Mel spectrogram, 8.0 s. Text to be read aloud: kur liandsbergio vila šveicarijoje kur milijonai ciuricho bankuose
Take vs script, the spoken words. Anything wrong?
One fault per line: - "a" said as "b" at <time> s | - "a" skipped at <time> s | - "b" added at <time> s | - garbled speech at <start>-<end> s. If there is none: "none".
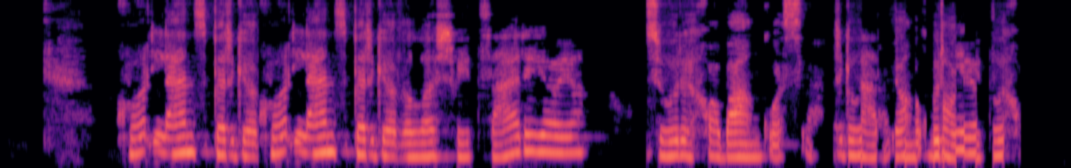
- "kur liandsbergio" added at 2.0 s
- "kur milijonai" skipped at 4.4 s
- garbled speech at 6.2-7.7 s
